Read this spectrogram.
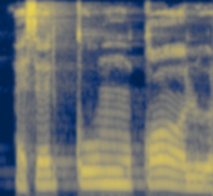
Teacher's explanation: So whenever any of the letters of izhar comes immediately after mim sakina, you are clearly going to pronounce the sound of the mim so that it will be clearly heard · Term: izharun shafawi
